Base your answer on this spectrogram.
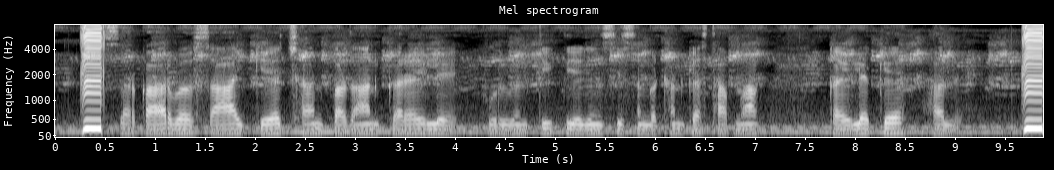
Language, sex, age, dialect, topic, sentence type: Magahi, male, 36-40, Southern, banking, statement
